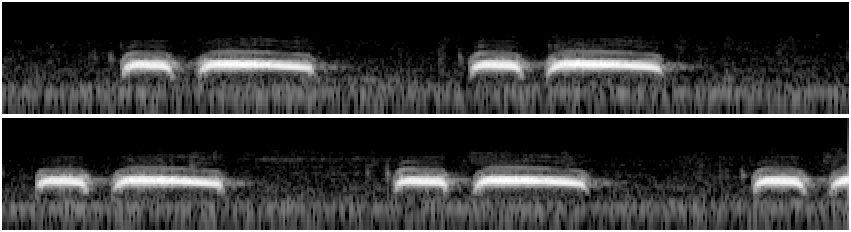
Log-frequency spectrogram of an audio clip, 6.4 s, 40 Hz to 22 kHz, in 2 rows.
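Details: Spotted dove, called Burung Tekukur, giving low mellow cooing calls in paired notes, a short coo then a longer rolling coo, repeated about every 1.3 seconds over a faint low hum.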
